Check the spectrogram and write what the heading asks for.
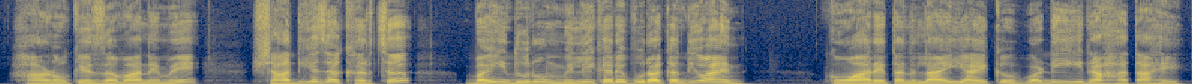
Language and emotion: Sindhi, happy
